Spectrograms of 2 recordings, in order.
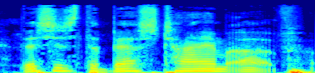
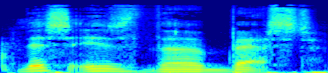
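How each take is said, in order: First: Adding one word, recited; staccato. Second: Slow, word-by-word recital; staccato. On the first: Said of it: "one word at a time". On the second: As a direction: chop it into memorized pieces. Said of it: "I would memorize it word, one word at a time". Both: Retold or imitated.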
